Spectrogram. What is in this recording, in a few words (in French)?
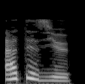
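"À tes yeux", French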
